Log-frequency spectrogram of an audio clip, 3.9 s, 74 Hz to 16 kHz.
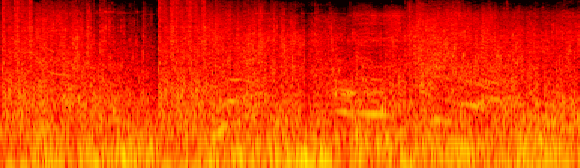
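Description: Sustained rapid gunfire rattles on without pause in the video game Resident Evil: Revelations 2, a loud, dense fusillade of shots with booming low end filling the whole stretch.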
